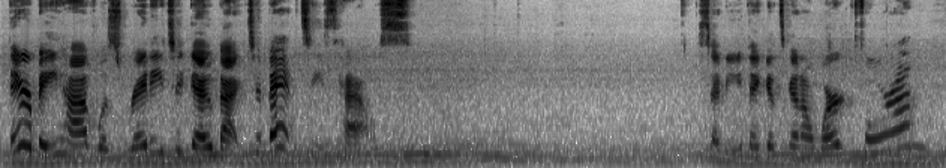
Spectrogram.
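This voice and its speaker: A woman teacher reading a picture book aloud to young children, pausing to explain things and ask them questions. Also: fairly high pitch, big pitch swings, background noise.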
